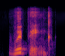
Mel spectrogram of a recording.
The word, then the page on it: whipping: Indian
